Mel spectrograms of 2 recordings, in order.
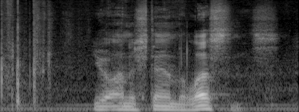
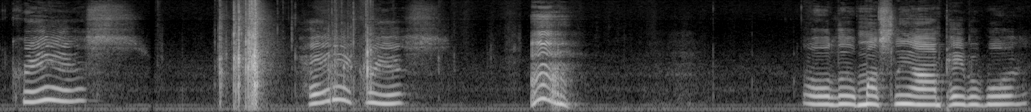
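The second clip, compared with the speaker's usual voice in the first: put-on very high, quavering old pervert voice; a thin, high old-man croon, nothing like his own; Herbert impression. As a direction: creep it out like a leering old man. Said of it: "I'm gonna do a voice for y'all".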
